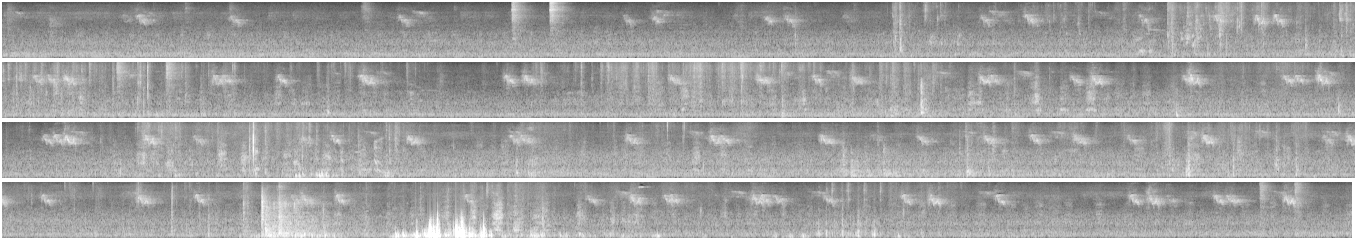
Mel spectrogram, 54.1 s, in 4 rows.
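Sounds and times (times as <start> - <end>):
puppies scuffling and rustling: 10.3 - 18.0, 18.6 - 51.4
sharp clicks and knocks: 43.0 - 44.1.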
